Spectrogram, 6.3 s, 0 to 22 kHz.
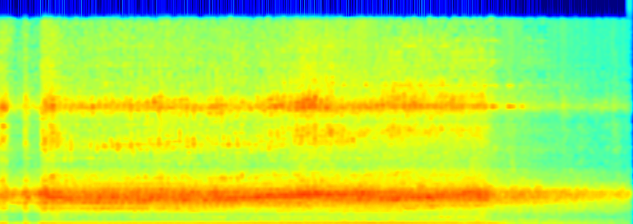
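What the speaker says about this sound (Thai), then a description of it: "ดับเครื่องสตาร์ทใหม่" A Kubota L4018 DT tractor from 2018 idles steadily after a restart, its diesel engine giving a loud, close, even chug that drops and fades slightly near the end, with no talking.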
